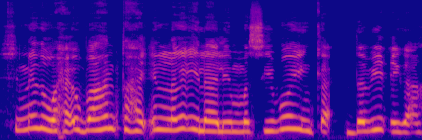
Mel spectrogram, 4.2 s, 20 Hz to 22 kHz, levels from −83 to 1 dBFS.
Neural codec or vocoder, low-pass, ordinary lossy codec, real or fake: vocoder, 44.1 kHz, 128 mel bands, Pupu-Vocoder; none; none; fake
